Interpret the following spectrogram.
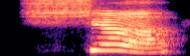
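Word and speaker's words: श: pronunciation or sure and the easy way to remember is that sure is pronounced as in Shiva so Shiva Shah and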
